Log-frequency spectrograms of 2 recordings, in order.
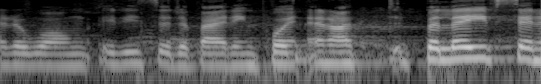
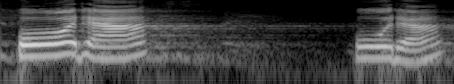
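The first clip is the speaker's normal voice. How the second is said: calling to order; 3 semitones higher, 6 dB louder, slower than usual. Real, not acted. Presiding officer calls for order.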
